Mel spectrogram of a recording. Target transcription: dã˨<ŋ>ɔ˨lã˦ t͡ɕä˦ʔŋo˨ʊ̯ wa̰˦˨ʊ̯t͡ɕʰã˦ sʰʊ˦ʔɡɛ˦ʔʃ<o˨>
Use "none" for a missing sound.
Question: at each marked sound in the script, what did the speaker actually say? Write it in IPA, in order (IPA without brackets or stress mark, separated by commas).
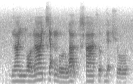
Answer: ɲ, o˨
